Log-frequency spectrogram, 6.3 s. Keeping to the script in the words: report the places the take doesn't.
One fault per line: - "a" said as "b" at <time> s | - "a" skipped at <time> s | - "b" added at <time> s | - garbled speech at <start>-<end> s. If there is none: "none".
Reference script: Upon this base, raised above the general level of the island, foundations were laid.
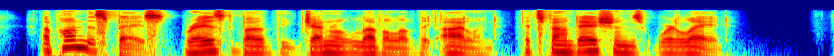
- "its" added at 3.9 s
